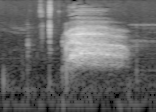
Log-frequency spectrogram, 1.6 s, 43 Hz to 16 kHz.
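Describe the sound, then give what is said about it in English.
A single slurping sip of a Bubbl'r Lemon Lime Twister sparkling drink, a breathy hiss lasting under a second, preceded by a few soft mouth or can clicks. “Yep, that's a 1 out of 10. Not even going to have a second sip.”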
